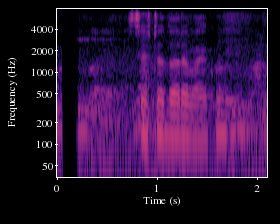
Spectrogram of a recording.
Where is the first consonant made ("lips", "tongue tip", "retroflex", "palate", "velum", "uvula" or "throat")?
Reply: tongue tip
